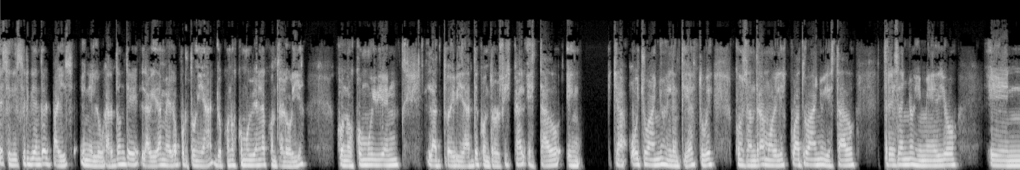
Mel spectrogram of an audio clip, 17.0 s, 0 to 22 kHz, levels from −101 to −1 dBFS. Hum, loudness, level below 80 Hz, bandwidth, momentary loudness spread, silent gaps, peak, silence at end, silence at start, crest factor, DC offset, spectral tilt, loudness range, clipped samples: none; -16 LUFS; -50 dBFS; 13 kHz; 6 LU; none; -2 dBFS; 0 s; 0 s; 14 dB; under 0.1%; -5.5 dB/octave; 1 LU; under 0.1%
